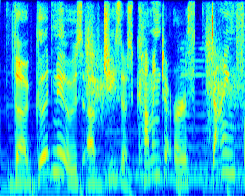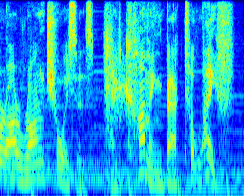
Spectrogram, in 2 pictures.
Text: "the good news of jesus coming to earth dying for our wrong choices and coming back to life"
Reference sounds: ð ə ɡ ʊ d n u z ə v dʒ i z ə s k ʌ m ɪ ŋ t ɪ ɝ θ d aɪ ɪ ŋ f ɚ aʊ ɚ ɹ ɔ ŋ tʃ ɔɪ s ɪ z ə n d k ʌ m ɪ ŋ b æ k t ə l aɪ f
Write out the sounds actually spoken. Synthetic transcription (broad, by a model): ð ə ɡ ʊ d n u z ə v dʒ i z ə s k ʌ m ɪ ŋ t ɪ ɝ θ d aɪ ɪ ŋ f ɚ aʊ ɚ ɹ ɔ ŋ tʃ ɔɪ s ɪ z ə n k ʌ m ɪ ŋ b æ k t ə l aɪ f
